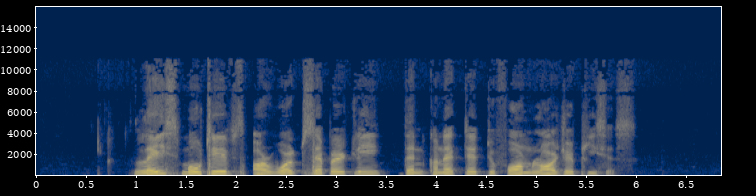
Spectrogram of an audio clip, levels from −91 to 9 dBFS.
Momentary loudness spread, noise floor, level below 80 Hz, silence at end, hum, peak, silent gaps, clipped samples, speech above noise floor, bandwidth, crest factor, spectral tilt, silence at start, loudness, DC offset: 10 LU; -76 dBFS; -58 dBFS; 0.95 s; none; -2 dBFS; none; under 0.1%; 57 dB; 11.5 kHz; 18 dB; -6.5 dB/octave; 1 s; -19 LUFS; under 0.1%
